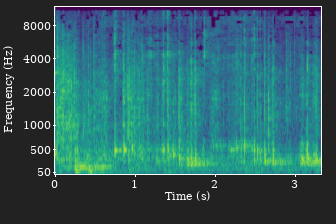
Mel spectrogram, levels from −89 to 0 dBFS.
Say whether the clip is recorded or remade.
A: recorded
